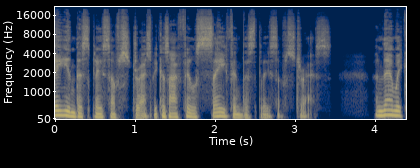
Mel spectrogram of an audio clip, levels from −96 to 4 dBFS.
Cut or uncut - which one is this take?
uncut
